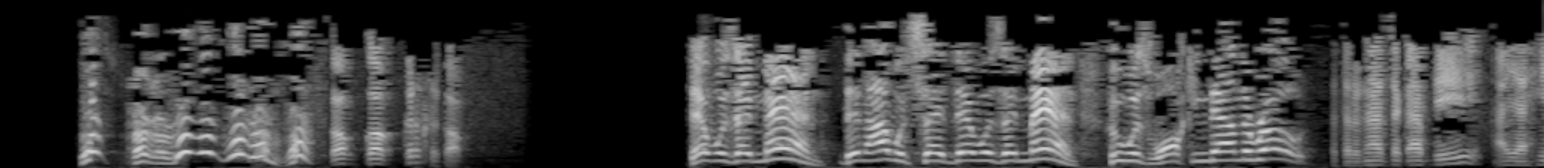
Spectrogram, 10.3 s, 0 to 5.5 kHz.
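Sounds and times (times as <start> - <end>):
speech: 0.5 - 3.2, 4.6 - 10.2
person voicing a dog puppet imitating dog barking and yelping: 0.6 - 3.0.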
